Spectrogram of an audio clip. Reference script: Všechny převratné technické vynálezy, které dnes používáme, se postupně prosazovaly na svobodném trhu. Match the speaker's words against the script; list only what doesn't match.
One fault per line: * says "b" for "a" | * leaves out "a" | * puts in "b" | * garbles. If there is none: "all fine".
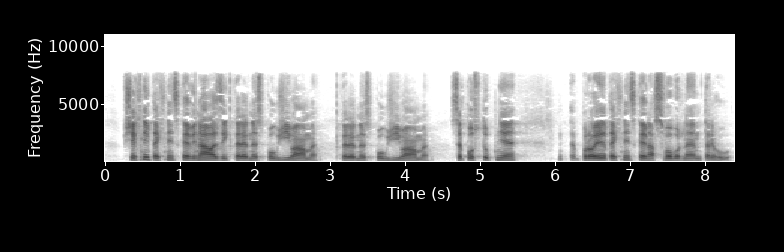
* leaves out "převratné"
* puts in "které dnes používáme"
* says "technické" for "prosazovaly"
